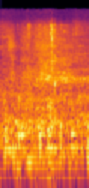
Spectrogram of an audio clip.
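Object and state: Nothing is struck.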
